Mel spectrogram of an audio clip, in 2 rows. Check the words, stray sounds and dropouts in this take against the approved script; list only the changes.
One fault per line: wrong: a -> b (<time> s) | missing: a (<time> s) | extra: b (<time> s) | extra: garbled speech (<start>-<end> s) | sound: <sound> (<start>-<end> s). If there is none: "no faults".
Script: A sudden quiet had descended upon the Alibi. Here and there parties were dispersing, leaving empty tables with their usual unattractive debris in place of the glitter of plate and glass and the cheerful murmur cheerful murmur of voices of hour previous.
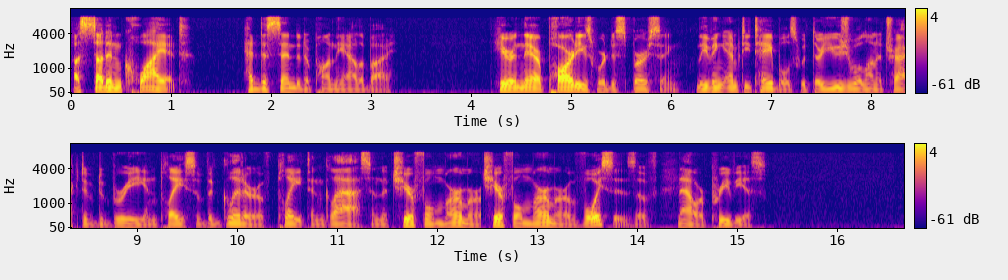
no faults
